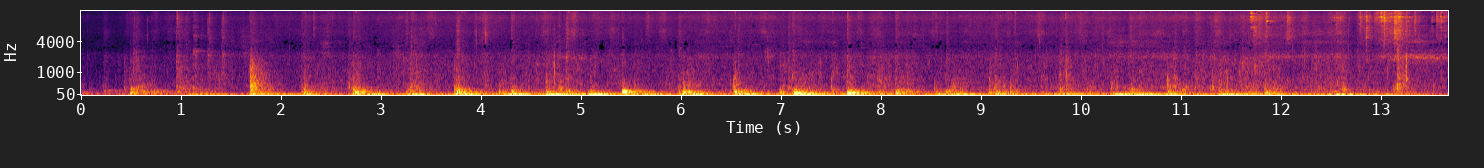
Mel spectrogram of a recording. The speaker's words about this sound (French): Aujourd'hui, premier épisode, on monte les escaliers.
